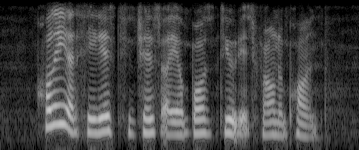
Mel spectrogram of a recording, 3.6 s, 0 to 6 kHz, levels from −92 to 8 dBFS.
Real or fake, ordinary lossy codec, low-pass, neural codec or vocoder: fake; Opus, 16 kbps; 5.4 kHz; autoencoder, 44.1 kHz, a latent of 192 numbers a frame, MeloTTS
